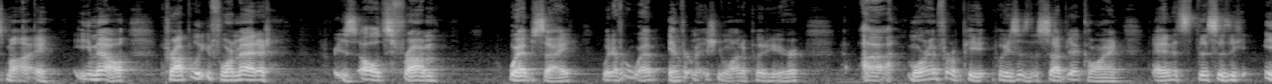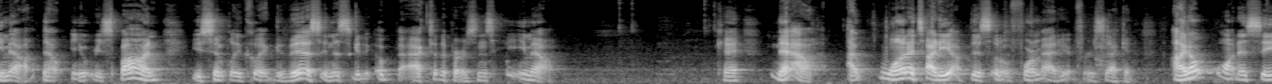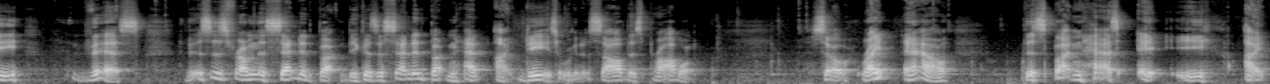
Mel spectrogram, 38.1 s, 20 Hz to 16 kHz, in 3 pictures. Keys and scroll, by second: 31.8 super+Tab.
